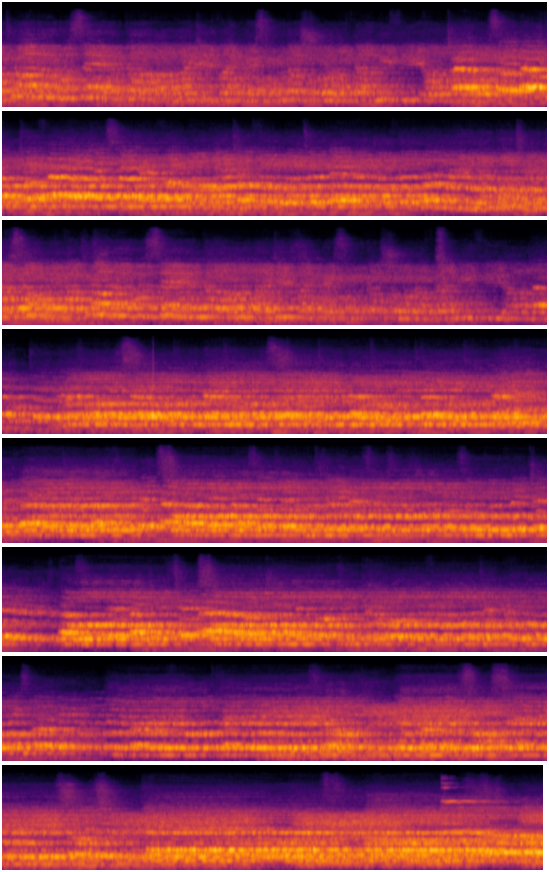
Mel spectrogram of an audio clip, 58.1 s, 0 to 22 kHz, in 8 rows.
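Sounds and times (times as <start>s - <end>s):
choir singing unaccompanied: 0.0s - 58.0s.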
